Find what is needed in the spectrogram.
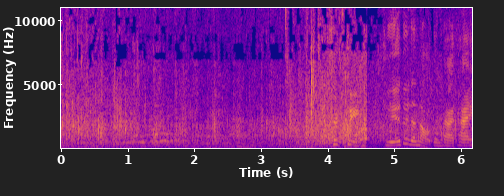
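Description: Audience applauding a snooker shot. The clapping stops about four and a half seconds in, and a voice is heard near the end.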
